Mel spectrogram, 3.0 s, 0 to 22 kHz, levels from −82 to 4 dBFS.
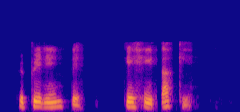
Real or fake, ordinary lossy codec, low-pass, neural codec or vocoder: fake; AAC, 24 kbps; 5.4 kHz; codec, 24 kHz, 6 kbps, HILCodec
